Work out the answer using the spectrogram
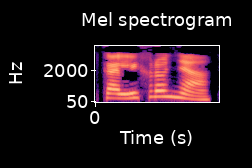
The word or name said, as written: kali chronia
